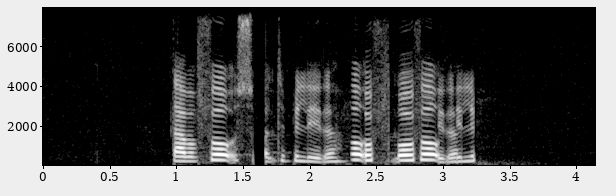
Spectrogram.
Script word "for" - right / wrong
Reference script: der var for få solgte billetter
wrong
